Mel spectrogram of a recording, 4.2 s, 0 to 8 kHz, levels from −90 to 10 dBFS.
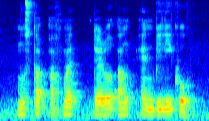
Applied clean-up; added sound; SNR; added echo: none; none; none; none.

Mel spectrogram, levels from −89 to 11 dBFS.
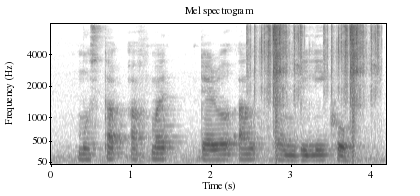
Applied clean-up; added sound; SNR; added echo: none; Coin (dropping); -4 dB; none.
